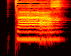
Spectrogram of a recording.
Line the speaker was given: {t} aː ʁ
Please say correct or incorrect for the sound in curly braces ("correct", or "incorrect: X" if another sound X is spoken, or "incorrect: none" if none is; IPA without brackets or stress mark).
correct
